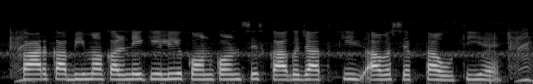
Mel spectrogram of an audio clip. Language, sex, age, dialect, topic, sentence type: Hindi, female, 18-24, Kanauji Braj Bhasha, banking, question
